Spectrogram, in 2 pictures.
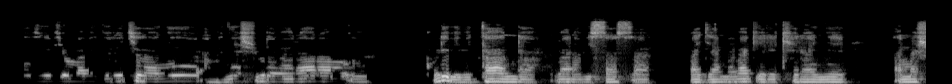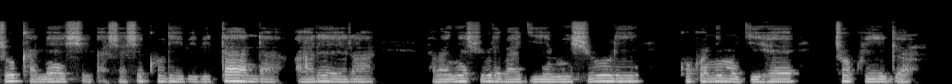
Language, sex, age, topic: Rundi, male, 25-35, education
